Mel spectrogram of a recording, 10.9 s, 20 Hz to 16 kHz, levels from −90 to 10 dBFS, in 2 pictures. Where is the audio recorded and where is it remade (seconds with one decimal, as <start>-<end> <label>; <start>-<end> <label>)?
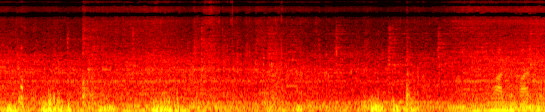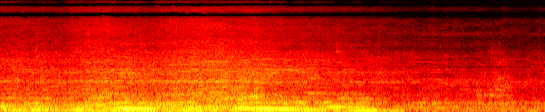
0.0-7.5 recorded; 7.5-10.9 remade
